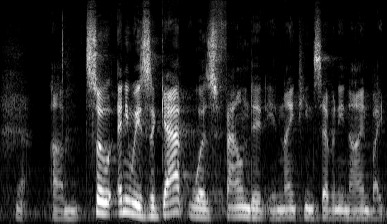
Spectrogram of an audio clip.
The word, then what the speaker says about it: Zagat: How many of you knew that Zagat is pronounced like the cat? Awesome. Yeah, they actually have that in a poster when you enter their office because nobody gets it right. It's always Zagat, or I thought it was the German pronunciation Zagat or something. But no, it's definitely Zagat.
